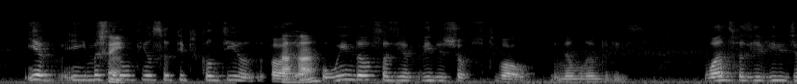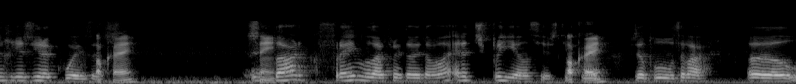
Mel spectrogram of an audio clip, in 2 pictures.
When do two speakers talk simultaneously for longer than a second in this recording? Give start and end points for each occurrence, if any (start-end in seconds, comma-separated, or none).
none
